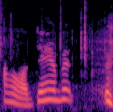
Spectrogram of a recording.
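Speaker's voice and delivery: put-on very high-pitched, country-ish accent. Retelling a friend's exclamation in a game: imitating a friend's country-ish accent. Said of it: "country-ish accent".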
